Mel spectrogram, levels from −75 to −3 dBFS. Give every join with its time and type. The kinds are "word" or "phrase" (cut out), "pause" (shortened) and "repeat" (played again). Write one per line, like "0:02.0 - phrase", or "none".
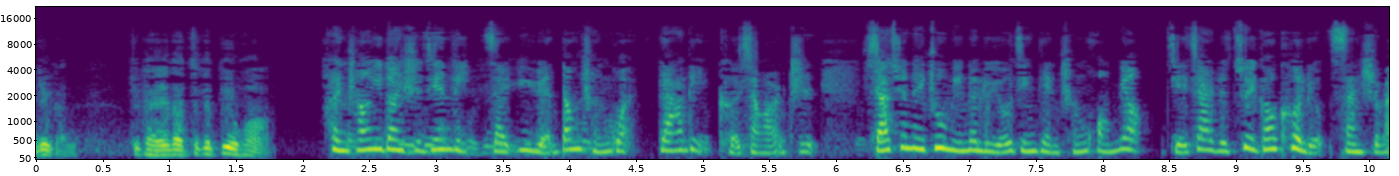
none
